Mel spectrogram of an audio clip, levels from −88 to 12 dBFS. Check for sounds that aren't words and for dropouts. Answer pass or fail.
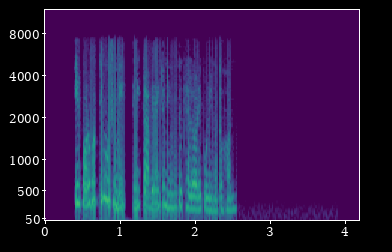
pass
